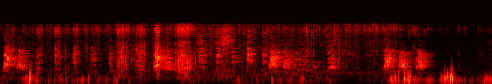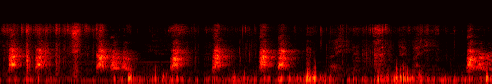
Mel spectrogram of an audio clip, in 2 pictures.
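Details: Repeated barking from a neighbour's dog, rough broadband barks in irregular bursts, some close together and some spaced a second or two apart, with low rumbling background noise and a quieter stretch early on.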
